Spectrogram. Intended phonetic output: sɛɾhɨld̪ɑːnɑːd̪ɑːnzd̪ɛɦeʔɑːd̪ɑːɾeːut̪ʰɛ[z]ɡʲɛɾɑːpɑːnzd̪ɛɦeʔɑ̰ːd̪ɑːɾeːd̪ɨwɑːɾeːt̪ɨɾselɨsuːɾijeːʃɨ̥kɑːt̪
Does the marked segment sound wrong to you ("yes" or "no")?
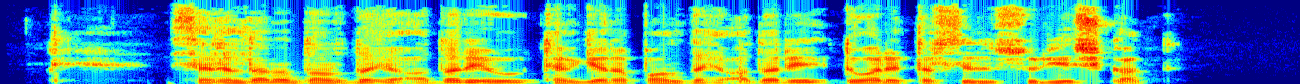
yes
